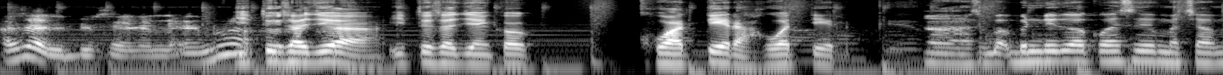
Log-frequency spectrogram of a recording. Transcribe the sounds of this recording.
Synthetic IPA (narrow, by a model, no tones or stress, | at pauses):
azaləbisaanananbuit̪us̬ad͡ʒait̪us̬ad͡ʒajaŋkaw | kʰuat̪ɪrahkuat̪ɪrasəbap̚bəndət̪uakuas̬əmãt͡ʃam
